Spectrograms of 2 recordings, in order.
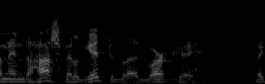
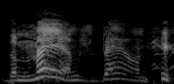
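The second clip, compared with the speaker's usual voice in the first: loud, high, drawn-out holler; hammed-up shout for help; calling out; 9 semitones higher, 13 dB louder, much slower than usual. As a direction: holler it high and slow, stretching the words. Calls out where the man is.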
